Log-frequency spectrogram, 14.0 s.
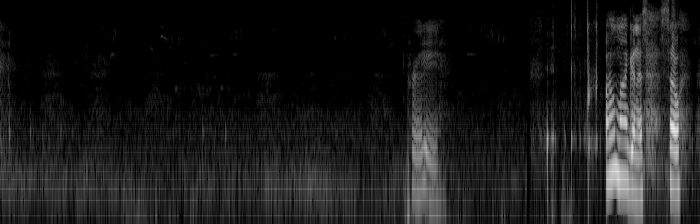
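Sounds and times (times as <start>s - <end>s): faint bird chirps: 0.0s - 10.6s.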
